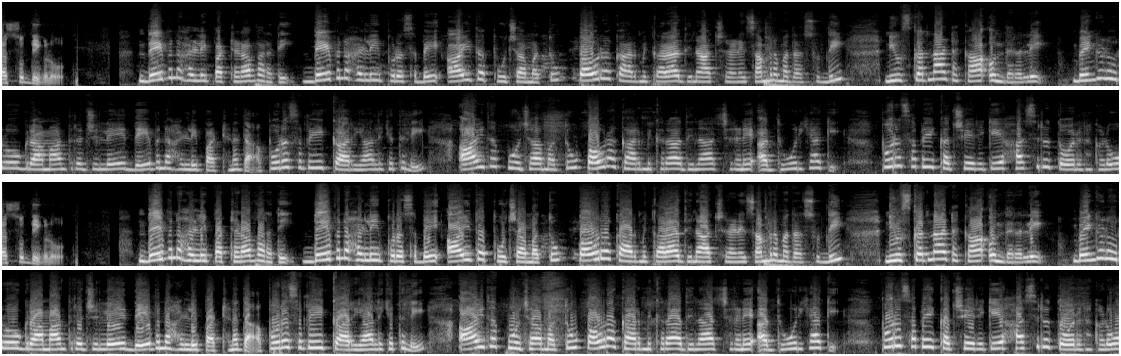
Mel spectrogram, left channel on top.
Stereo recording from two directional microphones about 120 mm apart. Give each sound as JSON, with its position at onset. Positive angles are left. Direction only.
{"t": 0.0, "sound": "speech", "side_deg": 0}
{"t": 1.5, "sound": "speech", "side_deg": -35}
{"t": 7.2, "sound": "speech", "side_deg": -30}
{"t": 8.9, "sound": "speech", "side_deg": -50}
{"t": 9.4, "sound": "speech", "side_deg": -30}
{"t": 10.0, "sound": "speech", "side_deg": -15}
{"t": 10.8, "sound": "speech", "side_deg": -40}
